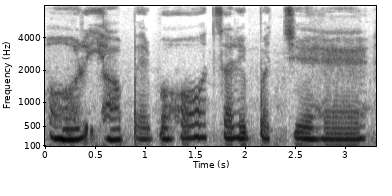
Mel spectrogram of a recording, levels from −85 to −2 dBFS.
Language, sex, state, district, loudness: Hindi, female, Tripura, West Tripura, -13 LUFS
